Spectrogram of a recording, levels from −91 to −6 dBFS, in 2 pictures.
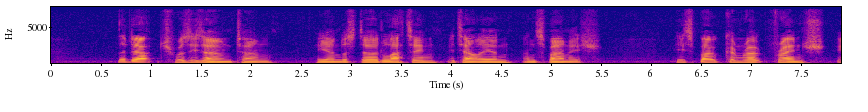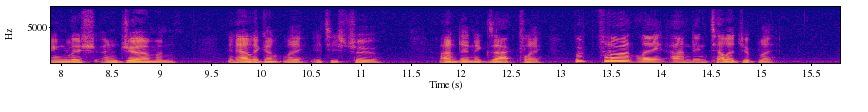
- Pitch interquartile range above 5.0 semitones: No, average, 4.4 semitones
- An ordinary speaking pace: No, slow, 115 wpm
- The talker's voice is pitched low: Yes, low, 125 Hz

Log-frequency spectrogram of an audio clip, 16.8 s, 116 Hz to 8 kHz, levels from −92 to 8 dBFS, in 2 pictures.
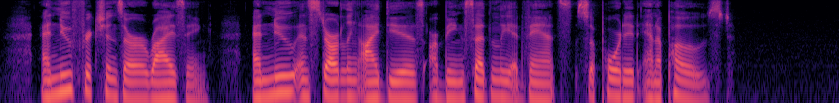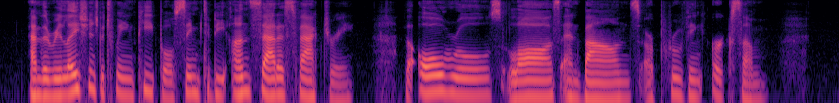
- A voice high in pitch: No, medium, 150 Hz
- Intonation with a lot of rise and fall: No, average, 3.0 semitones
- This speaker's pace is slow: Yes, slow, 125 wpm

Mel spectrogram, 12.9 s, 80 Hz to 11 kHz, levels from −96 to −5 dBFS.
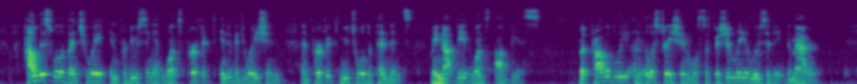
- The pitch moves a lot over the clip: No, average, 3.5 semitones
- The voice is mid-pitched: Yes, medium, 155 Hz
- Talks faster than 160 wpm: No, slow, 135 wpm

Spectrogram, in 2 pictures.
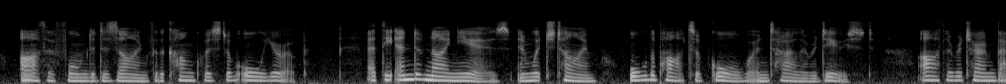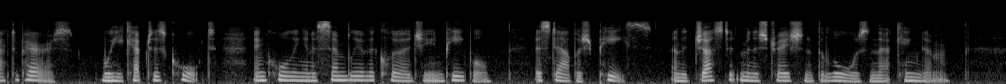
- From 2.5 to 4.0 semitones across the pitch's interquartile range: Yes, average, 3.0 semitones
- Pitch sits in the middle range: Yes, medium, 175 Hz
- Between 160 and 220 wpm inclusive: Yes, average, 175 wpm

